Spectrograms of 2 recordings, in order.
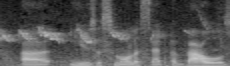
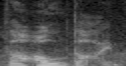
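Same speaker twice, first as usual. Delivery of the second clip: imitated South African accent. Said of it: "he's putting a schwa".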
